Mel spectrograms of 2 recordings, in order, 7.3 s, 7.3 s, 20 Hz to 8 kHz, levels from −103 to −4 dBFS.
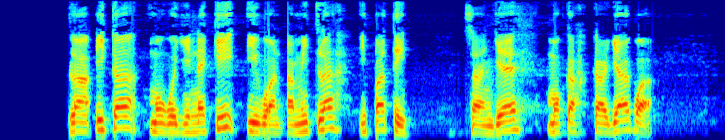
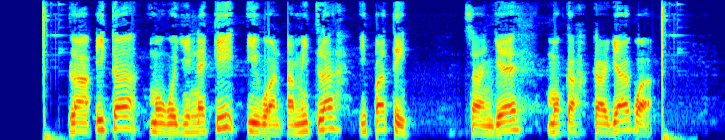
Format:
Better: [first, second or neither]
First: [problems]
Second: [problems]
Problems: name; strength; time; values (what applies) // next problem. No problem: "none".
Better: first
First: none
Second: background sound (Shatter); 12 dB below the speech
